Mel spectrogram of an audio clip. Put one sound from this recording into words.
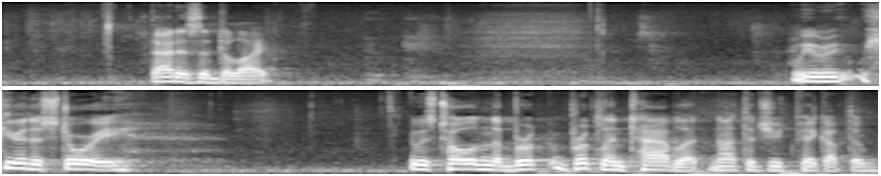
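An elderly man speaks calmly into a microphone, pausing between phrases.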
